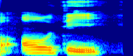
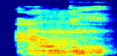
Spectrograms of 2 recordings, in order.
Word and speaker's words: 奥迪: 就是包就是现场官方就是反正就是一些代表在介绍的时候有提到有欧迪，诶，另另外一个发音叫什么？ – 奥迪，欧迪，哦，正正正确正确是奥迪嘛？嗯，然后我们之前也讲说，有台湾有些人会发欧欧迪，嗯，哦，欧迪就不太对，诶，不能讲不太对，应该说就是跟德国原文跟德国的发音不太像，我们不能说它错的、嗯、啊。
